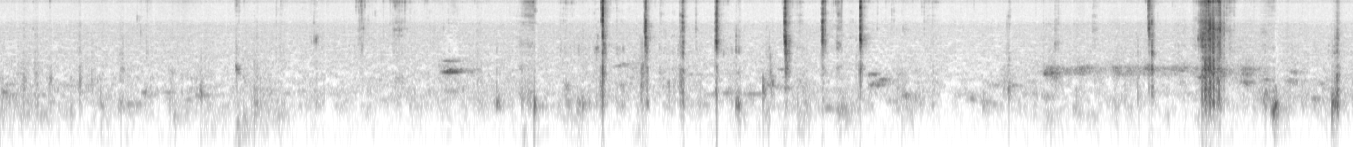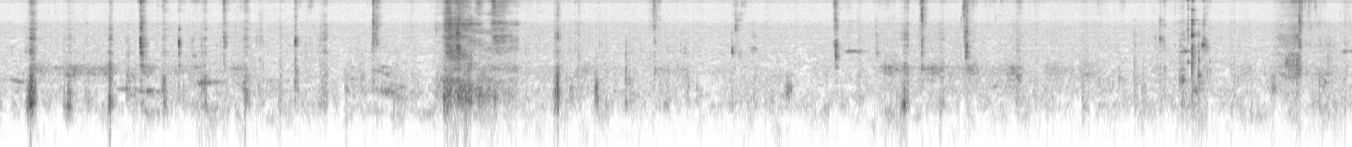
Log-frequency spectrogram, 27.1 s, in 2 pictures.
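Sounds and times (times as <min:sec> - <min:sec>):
crunchy chewing of fried food: 0:00.0 - 0:27.0
soft chewing: 0:00.0 - 0:27.0
crunchy bite into raw onion: 0:11.4 - 0:12.4
wet mouthful of rice: 0:17.9 - 0:18.8.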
